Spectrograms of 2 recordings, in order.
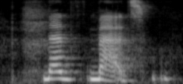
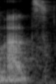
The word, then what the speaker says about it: Mads: Mads, call him Mads.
